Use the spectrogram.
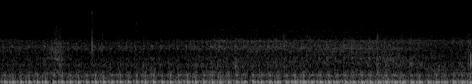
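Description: A motorcycle engine runs steadily and close by while the bike is being parked, giving a constant low rumble with occasional light clatter and a thump, and no voices.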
